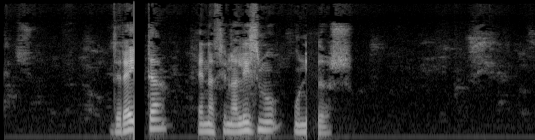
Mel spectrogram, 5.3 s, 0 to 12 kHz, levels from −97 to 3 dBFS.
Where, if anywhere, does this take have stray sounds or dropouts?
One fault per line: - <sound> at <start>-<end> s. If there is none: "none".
- dropout at 1.3-1.4 s
- dropout at 3.1-3.2 s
